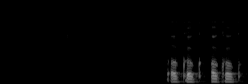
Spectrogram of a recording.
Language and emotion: Russian, neutral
